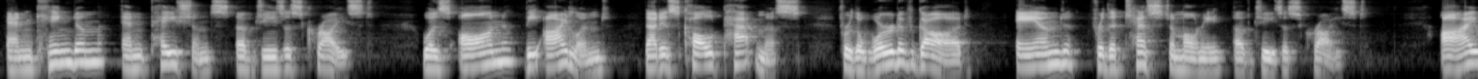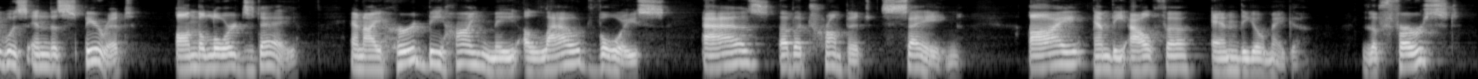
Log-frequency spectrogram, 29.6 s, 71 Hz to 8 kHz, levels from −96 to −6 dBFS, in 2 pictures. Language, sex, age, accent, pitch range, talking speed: English, male, 50-69, American, 130-180 Hz, 120 wpm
